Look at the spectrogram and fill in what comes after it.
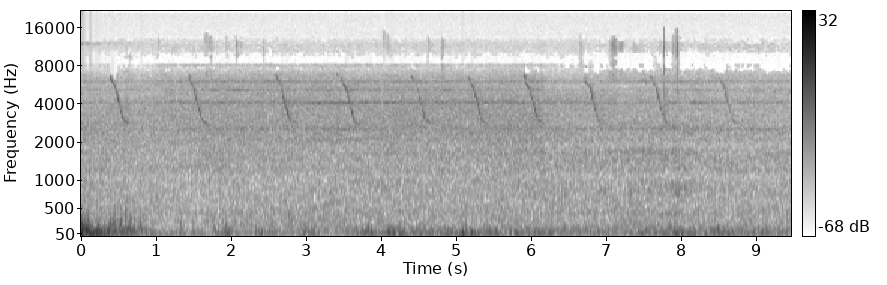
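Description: A bird repeating a short, high whistle that falls in pitch, about once a second, over a low rumble that is loudest at the very start.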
